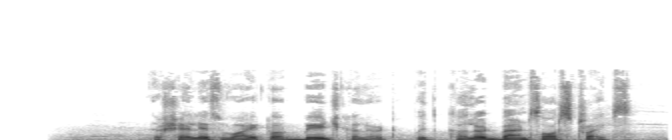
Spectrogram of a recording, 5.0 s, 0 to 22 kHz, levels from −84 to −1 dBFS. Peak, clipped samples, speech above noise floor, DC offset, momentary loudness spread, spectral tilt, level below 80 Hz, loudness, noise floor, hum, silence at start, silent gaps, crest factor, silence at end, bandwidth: -6 dBFS; under 0.1%; 25 dB; under 0.1%; 12 LU; -6.5 dB/octave; -52 dBFS; -24 LUFS; -49 dBFS; none; 0.55 s; none; 18 dB; 0.3 s; 11.5 kHz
